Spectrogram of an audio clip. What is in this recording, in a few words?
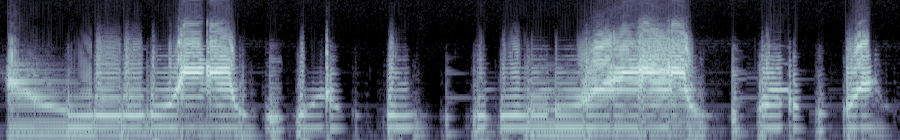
GRAINY WAH, Funk Guitar; Zero G - Funk Guitar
